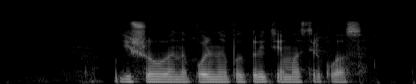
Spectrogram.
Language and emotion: Russian, neutral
